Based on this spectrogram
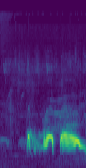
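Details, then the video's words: Decoy spotted dove meant to stimulate males to coo: a few quick notes run into a long, slightly falling coo, with faint low background noise. "Chim Cu Mồi - chim cu gáy kích bổi nhanh nổi và tập mồi hiệu quả"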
